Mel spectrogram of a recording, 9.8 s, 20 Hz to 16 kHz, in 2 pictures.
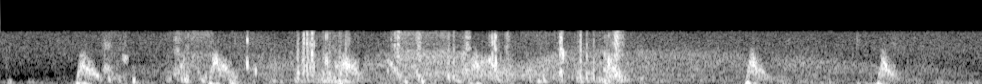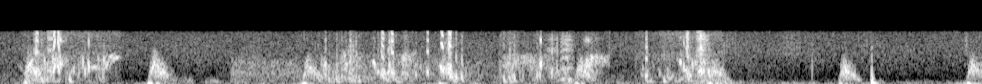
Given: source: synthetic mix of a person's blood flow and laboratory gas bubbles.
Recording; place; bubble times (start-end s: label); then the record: Doppler ultrasound of blood flow; subclavian vein
0.51-0.66 s: bubbles
0.82-1.07 s: bubbles
1.16-1.32 s: bubbles
1.45-1.79 s: bubbles
1.92-2.39 s: bubbles
2.43-2.57 s: bubbles
2.60-3.17 s: bubbles
5.00-5.52 s: bubbles
6.47-7.28 s: bubbles
7.40-7.96 s: bubbles
8.09-8.53 s: bubbles
From the record:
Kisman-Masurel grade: 332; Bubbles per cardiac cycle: rolling drumbeat, 9 or more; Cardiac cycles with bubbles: 50 to 99%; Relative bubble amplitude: moderate (0.250 to 0.450); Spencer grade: 3 (all of the cardiac periods contain showers or single bubble signals, but not dominating or overriding the cardiac motion signals); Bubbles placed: anywhere in the cardiac cycle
